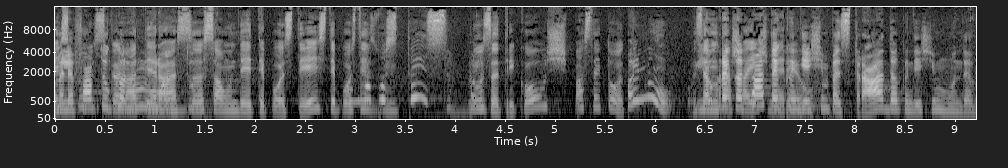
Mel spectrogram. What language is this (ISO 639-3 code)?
ron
